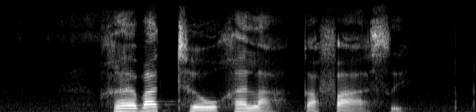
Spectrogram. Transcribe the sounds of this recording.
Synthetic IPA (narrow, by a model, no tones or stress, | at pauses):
ɣɛbatʰeʊɣɛlakʼafaːsɪ̰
